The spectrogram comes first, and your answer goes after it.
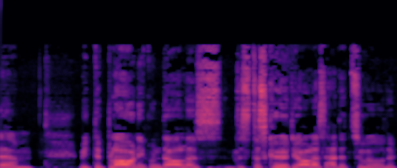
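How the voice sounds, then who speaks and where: His pitch fairly high, a man speaks in monotone, flat intonation. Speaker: travel podcaster. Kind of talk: casual chat. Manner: halting.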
